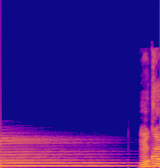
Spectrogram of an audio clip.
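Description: Electric guitar (Fender Stratocaster) played direct through a UAFX amp-simulator pedal: a single sustained note rings out and slowly fades. A woman starts speaking near the end.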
